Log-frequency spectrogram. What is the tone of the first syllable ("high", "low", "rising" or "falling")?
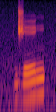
rising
